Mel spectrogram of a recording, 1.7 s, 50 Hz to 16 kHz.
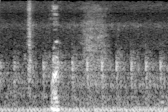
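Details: Hyundai i40 G4NA, original mileage, started knocking in winter, parked since: low idle rumble with quick light metallic tapping at steady rate; strong piston knock, cylinder scoring found on teardown.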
